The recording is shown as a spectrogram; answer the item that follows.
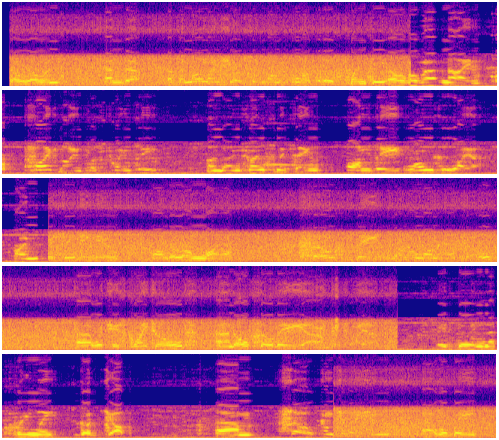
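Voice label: SSB noise reduction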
